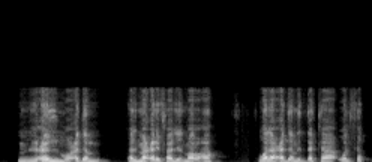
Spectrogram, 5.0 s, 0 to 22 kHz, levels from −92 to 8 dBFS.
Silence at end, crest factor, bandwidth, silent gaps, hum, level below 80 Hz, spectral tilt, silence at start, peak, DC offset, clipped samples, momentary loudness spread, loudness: 0.15 s; 18 dB; 10.5 kHz; 3.34-3.38 s; none; -68 dBFS; -5.5 dB/octave; 0.25 s; -2 dBFS; under 0.1%; under 0.1%; 10 LU; -18 LUFS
